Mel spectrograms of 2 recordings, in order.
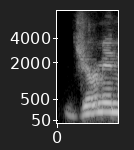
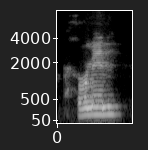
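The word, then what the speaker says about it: Germán: The guy, his name's like German Marquez. I'm probably mispronouncing his name. Maybe it's like Herman, I think. Marquez. It's the way of spelling Herman.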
